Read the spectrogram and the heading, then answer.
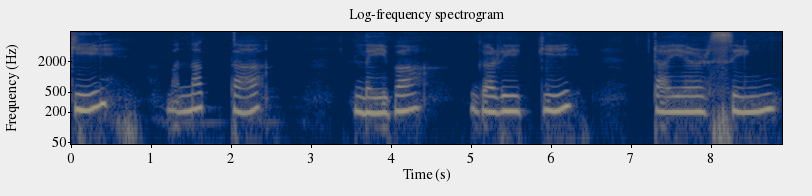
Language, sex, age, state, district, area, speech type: Manipuri, female, 18-30, Manipur, Kangpokpi, rural, read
